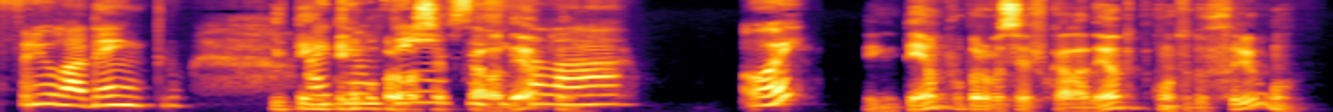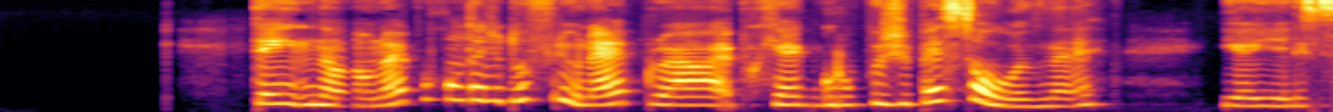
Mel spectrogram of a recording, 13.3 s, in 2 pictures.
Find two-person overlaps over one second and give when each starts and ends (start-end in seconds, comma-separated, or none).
1.5-2.9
